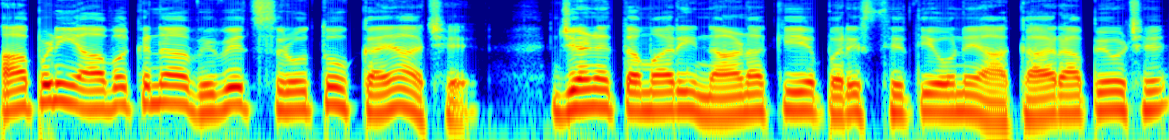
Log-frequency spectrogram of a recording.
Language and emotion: Gujarati, sad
